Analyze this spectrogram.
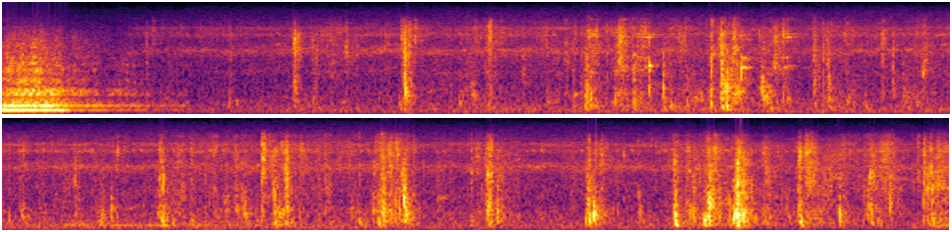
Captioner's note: mens' footsteps; stumbling sound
